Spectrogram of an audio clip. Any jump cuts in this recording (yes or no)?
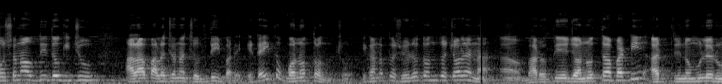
yes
